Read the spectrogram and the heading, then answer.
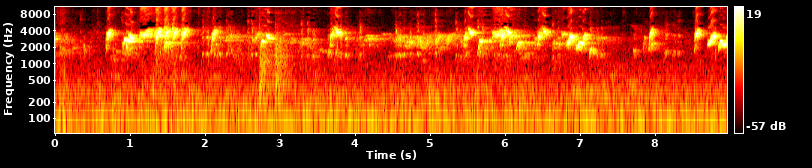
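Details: Two caged red-whiskered bulbuls in a singing contest, one a wild-caught adult kept one season and fanning its tail. Rich, bubbly warbled phrases burst out in rapid succession, short liquid notes rising and falling, with brief pauses between outbursts.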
